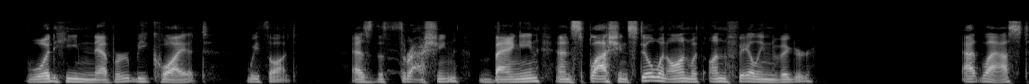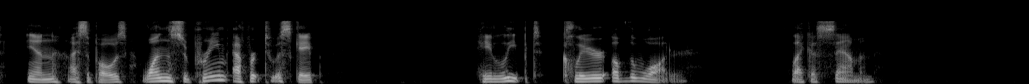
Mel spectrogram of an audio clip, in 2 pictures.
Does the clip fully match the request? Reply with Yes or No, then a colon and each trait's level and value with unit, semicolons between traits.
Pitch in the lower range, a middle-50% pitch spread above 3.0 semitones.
Yes: low, 125 Hz; average, 3.8 semitones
